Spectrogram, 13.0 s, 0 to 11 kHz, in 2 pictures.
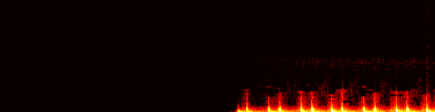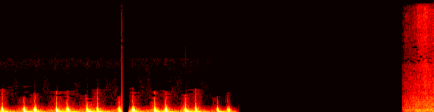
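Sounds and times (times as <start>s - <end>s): fast heartbeat through speaker: 3.6s - 10.1s.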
